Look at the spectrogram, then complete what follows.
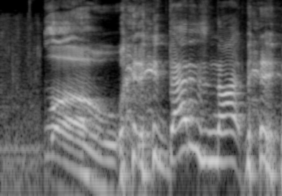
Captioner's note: laughs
